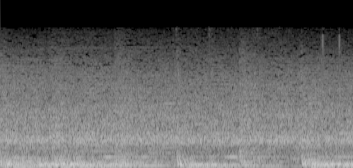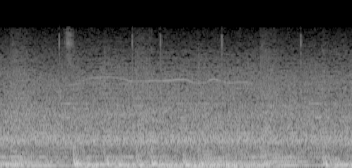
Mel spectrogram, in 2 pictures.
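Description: A packed stadium crowd at a college football game keeps up a loud, constant roar with cheering swells, a dense wash of noise that never drops away.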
